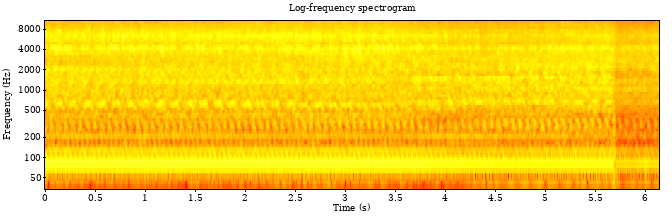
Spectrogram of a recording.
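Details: Cat C7 diesel test-run on the ground after overhaul: deep, steady drone with an even beat about three per second, no knocking or misfire; the engine idles smoothly.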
